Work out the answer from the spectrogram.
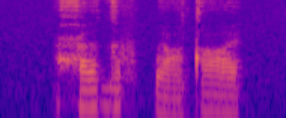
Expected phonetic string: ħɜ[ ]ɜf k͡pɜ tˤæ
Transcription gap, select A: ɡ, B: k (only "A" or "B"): A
